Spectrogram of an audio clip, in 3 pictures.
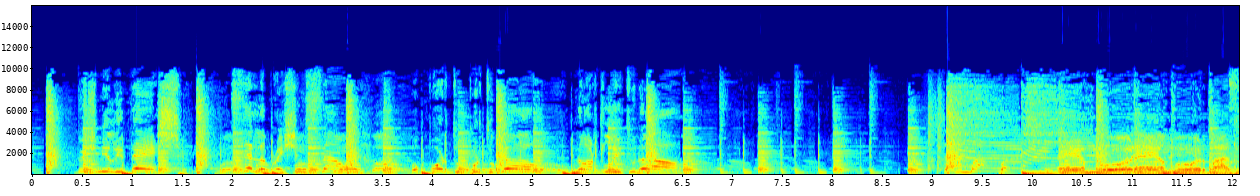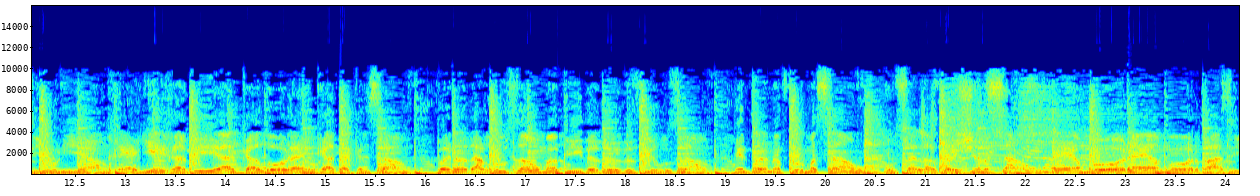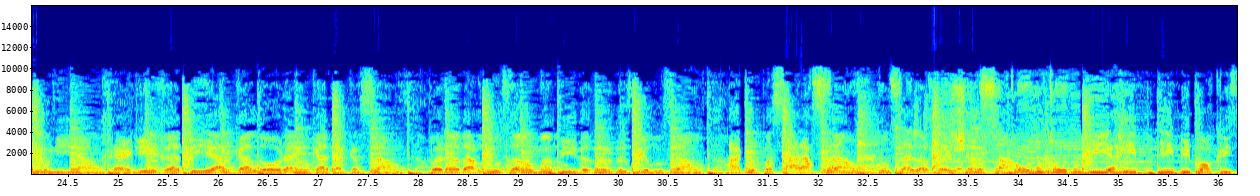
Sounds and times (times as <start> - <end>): Music: 0.0 - 36.1.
